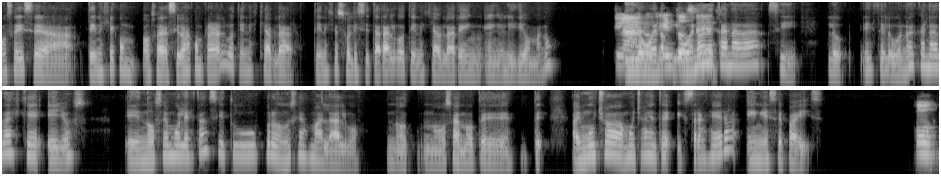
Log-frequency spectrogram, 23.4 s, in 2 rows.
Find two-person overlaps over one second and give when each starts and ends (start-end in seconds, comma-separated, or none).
7.8-9.0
